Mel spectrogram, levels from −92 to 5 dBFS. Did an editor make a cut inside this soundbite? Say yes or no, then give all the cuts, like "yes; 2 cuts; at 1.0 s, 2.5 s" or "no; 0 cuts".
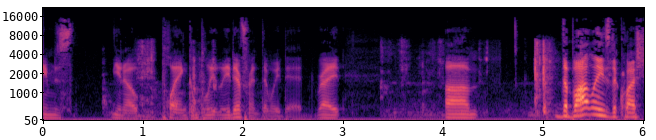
no; 0 cuts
